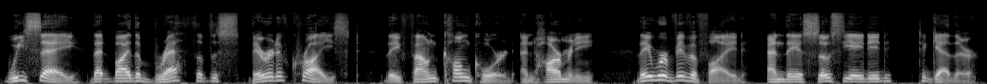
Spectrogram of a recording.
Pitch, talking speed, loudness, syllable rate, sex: 120 Hz, 140 wpm, -19 LUFS, 4.0 syllables/s, male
